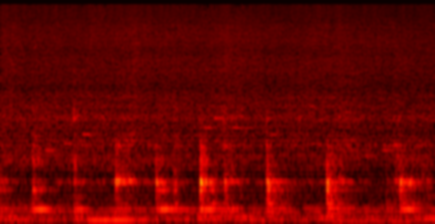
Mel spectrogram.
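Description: Onions sautéing in a pan for vegetable spring rolls, a soft steady sizzle broken by about eight distinct scraping stirs spaced roughly half a second apart, close and moderately loud with no talking.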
